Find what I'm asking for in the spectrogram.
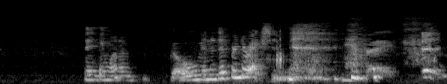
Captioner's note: laughs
